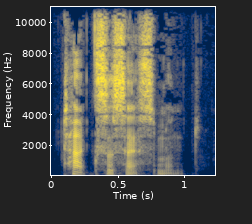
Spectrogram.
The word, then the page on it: tax assessment: British English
